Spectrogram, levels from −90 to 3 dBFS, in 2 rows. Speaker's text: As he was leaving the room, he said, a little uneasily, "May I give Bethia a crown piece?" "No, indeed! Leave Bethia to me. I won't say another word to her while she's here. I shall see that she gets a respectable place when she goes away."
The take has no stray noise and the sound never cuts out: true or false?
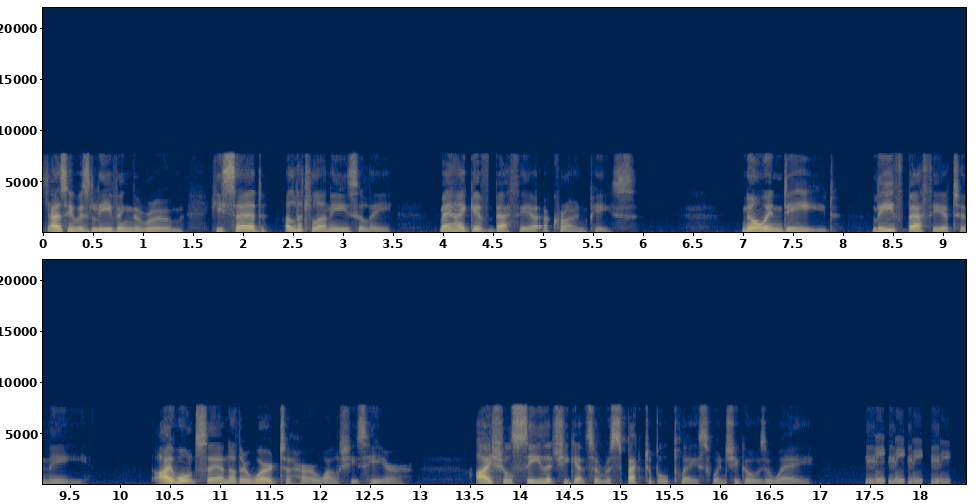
false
